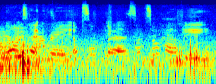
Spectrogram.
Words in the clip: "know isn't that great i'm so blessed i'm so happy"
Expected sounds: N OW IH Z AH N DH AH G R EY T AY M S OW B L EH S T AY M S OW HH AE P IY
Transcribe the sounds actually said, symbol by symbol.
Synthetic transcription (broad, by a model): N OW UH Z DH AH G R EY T AY M S OW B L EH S AY M S OW HH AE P IY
